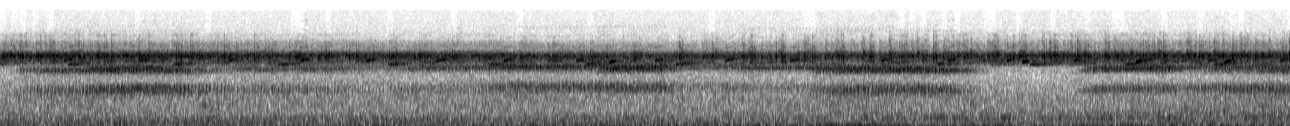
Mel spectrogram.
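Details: After dark in the North Carolina backwoods, a wall of high tree frog chorus carries on without pause, punctuated by several repeated trilling bursts of one to two seconds each.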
